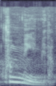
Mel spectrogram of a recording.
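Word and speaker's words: 昆明: 그 곤명이라는 도시는 중국 발음은 쿤밍입니다.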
